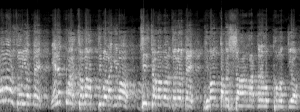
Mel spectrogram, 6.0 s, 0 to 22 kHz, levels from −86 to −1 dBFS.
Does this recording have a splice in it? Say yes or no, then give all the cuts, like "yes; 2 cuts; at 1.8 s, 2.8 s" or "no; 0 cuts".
no; 0 cuts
